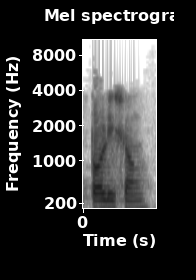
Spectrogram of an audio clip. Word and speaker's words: polisong: Es una palabra sueca que significa patillas. Su pronunciación es Polisong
